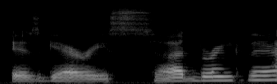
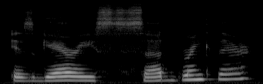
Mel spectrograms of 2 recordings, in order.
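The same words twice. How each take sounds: First: Very slow, creepy growl on the phone; slow growly caller. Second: Slow, drawn-out question in a measured voice; deliberate mystery caller. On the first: Shown as a demonstration. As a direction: drag every word out in a robotic growl. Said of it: "here's the voice. If I was to impersonate". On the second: Acted. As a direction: stretch the words like an eerie caller.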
